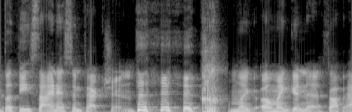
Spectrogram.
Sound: laughs; snorts

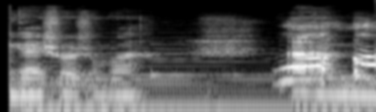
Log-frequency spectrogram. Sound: speaking Chinese

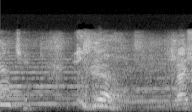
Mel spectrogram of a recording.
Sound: sneezes

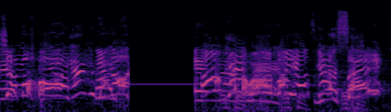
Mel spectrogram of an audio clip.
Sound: beeping

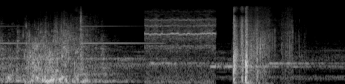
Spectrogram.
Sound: steaming anger

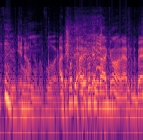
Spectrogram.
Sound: laughing

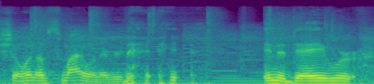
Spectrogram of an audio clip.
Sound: laughs

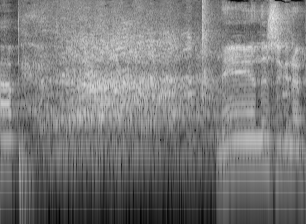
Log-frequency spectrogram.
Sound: audience laughing

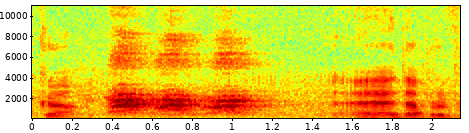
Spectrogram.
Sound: bark bark bark

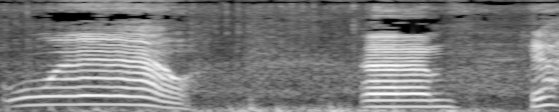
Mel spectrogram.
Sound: breathes out

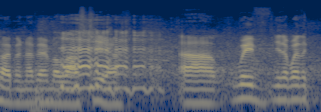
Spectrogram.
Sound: laughing

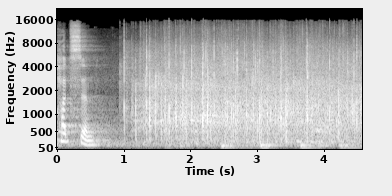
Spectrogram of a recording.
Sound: audience applauding

